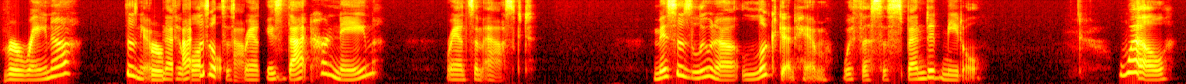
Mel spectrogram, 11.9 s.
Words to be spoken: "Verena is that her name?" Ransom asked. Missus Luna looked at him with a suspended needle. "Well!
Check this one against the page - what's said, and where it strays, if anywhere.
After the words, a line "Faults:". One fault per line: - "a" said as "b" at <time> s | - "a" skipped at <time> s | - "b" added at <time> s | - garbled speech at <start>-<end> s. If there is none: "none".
"Verena [garbled] is that her name?" Ransom asked. Missus Luna looked at him with a suspended needle. "Well!
Faults:
- garbled speech at 1.2-2.6 s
